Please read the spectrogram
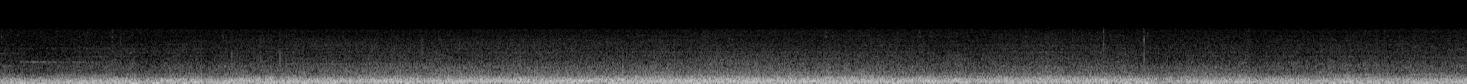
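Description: Jet airliner heard from inside the cabin during its landing rollout: a steady, loud low rumble as the plane decelerates on the runway with its spoilers raised. It swells a little in the middle and eases slightly near the end.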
